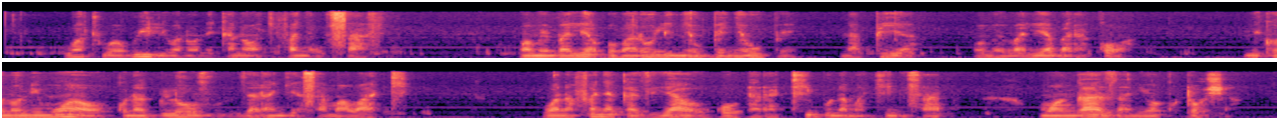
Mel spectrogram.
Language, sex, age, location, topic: Swahili, male, 18-24, Kisumu, health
